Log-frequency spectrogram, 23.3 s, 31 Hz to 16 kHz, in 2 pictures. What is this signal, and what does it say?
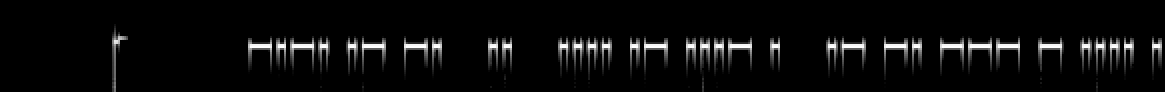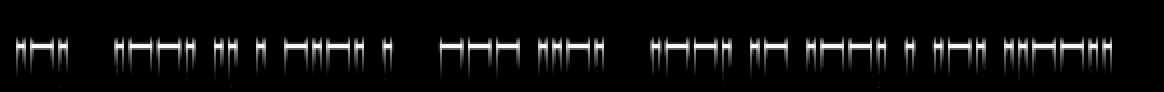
Morse code, heard as a keyed tone, about 17 wpm, 700 Hz. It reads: CAN I HAVE ANOTHER PIECE OF PAPER?
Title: Sentences from Top 1000 Words - Review Part 2 - 17wpm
